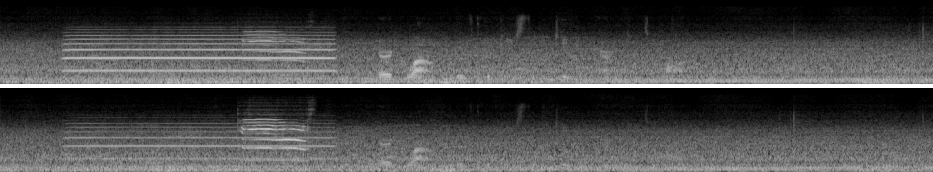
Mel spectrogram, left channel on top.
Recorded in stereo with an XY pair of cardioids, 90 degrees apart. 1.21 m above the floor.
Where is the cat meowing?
65° right.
